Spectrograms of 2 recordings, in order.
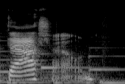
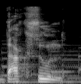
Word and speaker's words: dachshund: Well, because I have gone my entire life saying a dash hound. – That's so wrong. – And everybody... I have heard that more before, though. Like, there must have been a reason why I thought that was right. – A miniature dash hound? Where do you get hound? – Dachshund. – It's pronounced dachshund.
